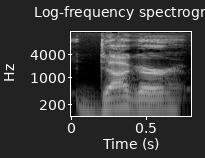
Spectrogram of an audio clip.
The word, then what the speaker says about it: Duggar: and gentlemen that's right josh duggar rhymes with hugger as you all know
